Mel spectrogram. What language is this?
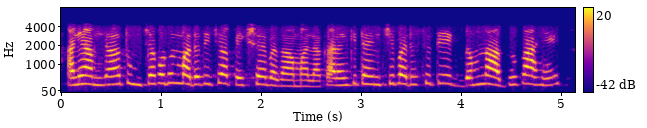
Marathi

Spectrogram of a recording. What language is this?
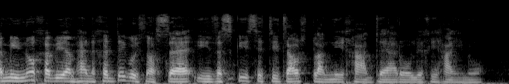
Welsh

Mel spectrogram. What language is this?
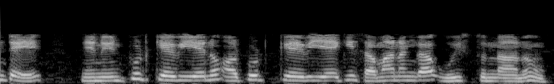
Telugu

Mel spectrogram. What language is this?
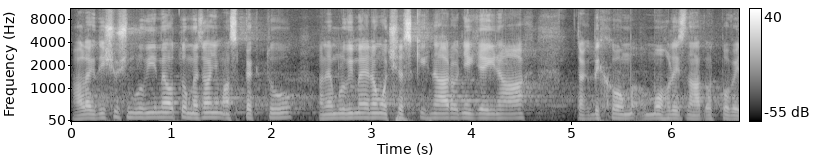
Czech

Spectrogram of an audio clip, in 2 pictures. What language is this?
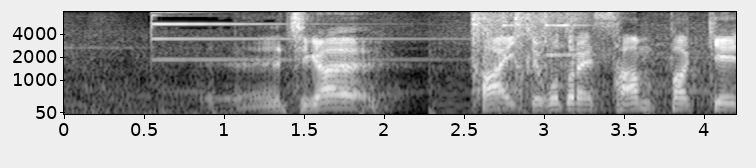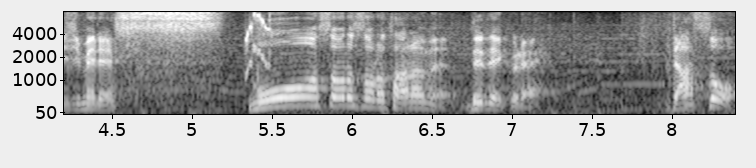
Japanese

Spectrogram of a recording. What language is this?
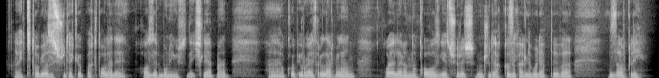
Uzbek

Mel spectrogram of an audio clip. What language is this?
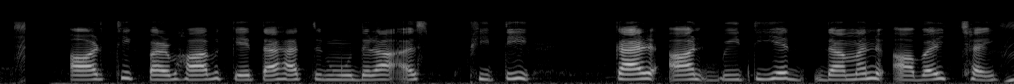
Maithili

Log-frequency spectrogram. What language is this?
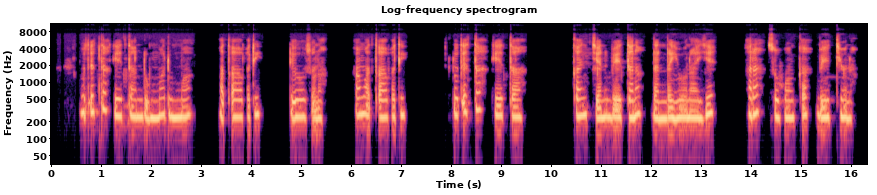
Wolaytta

